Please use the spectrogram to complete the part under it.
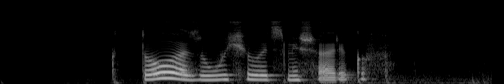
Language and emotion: Russian, sad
